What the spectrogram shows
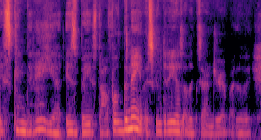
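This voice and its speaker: A woman speaks at a moderate pace with ordinary pitch variation. Her tone is dark and mellow, and somewhat breathy. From Egyptian family, Arabic-speaking background. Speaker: book vlogger. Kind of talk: casual vlog talk about a book. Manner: casual, filler-heavy.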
